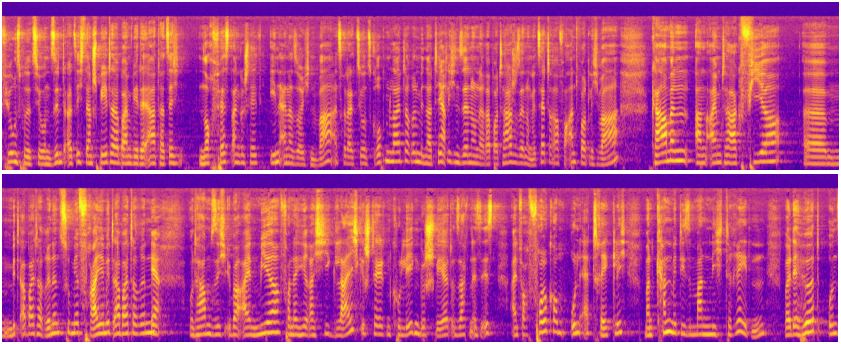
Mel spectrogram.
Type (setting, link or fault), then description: setting, live audience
